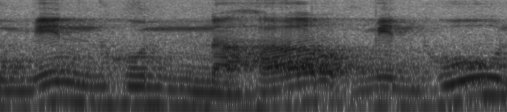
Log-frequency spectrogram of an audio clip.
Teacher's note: nun mati bertemu dengan ha izhar halqi. Ya. Ha jelas.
